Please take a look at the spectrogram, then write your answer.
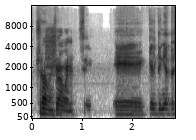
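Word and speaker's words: Schrauwen: Ayúdenme con la pronunciación. Schrauen.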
